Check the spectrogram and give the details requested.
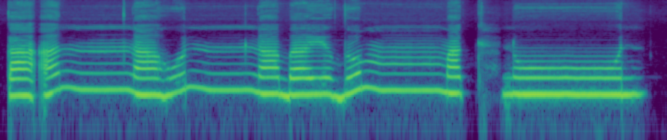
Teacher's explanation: Nun yang bertasjid kita baca ditekan ditahan dua harakat dan didengungkan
